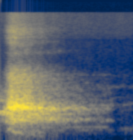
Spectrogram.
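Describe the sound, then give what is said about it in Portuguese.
A deep breath through the nose is released in one breathy, airy rush that starts strong and fades away over about a second, alone and without talk. “Feche os olhos e faça uma respiração profunda. Inspira pelo nariz profundamente. Prende e solta.”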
